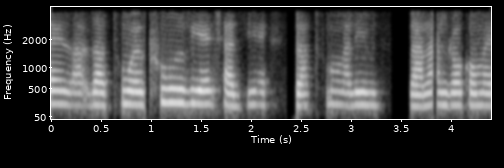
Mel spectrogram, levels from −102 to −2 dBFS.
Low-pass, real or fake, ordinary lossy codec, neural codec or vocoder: 3.6 kHz; fake; none; codec, 16 kHz in and 24 kHz out, 1 kbps, XY-Tokenizer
